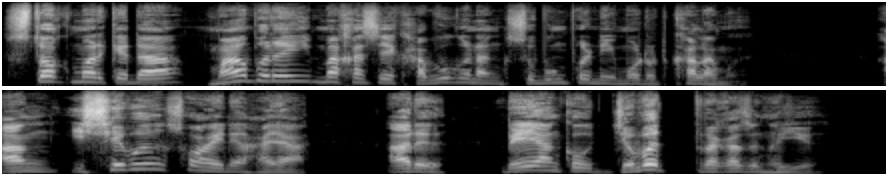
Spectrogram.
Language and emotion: Bodo, angry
